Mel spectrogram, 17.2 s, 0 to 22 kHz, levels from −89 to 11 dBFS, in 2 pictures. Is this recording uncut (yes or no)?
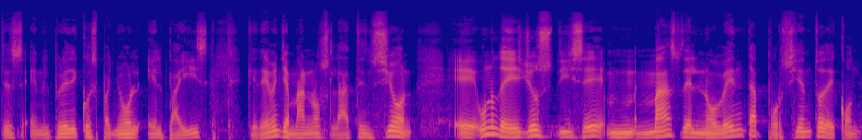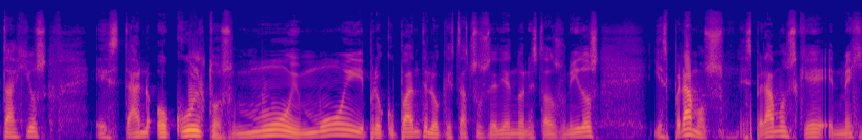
no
